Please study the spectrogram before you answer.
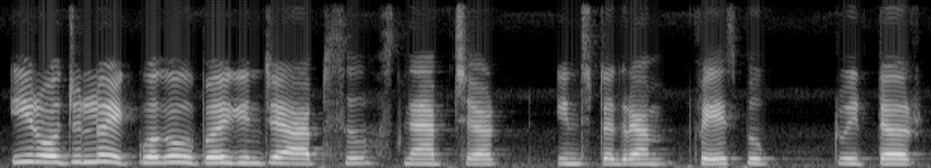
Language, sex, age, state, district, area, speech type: Telugu, female, 18-30, Telangana, Narayanpet, rural, spontaneous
